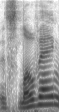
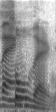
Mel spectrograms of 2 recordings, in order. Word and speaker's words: Solvang: We were at Wells and Sarah's wedding out in Slovang. That's how you pronounce it. Solvang, and it was just beautiful.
